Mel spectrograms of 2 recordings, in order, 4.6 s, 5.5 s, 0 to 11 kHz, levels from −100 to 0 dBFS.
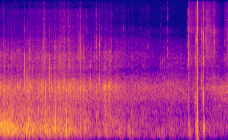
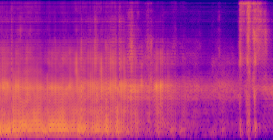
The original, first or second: first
